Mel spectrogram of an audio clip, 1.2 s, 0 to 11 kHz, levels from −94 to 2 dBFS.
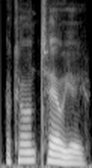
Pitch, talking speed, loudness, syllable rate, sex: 130 Hz, 195 wpm, -15 LUFS, 4.0 syllables/s, male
